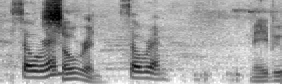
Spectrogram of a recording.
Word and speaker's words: Soren: Oh, it says so, comma, rin. So rin.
